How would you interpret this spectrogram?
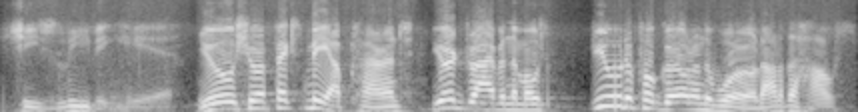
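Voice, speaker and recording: Brash, swinging-pitched 1930s radio lad. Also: male voice, big pitch swings, moderate pace, a bit bright, low-quality recording. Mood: accusing. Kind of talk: 1930s radio comedy acting. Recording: vintage 1930s radio broadcast.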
